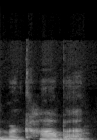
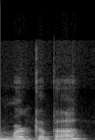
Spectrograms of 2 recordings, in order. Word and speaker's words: merkaba: chakra this object is the merkaba or merkaba there's different ways that it's pronounced this is a special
